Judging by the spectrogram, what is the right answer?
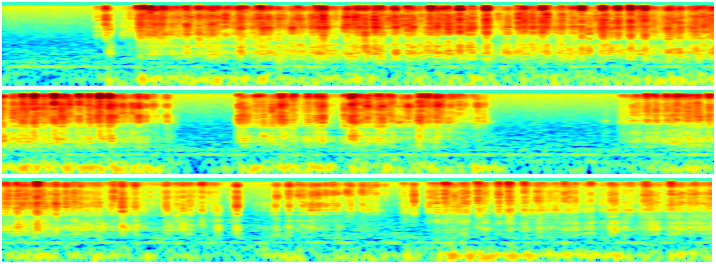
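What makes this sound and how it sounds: Long pointed nails scratch the dark blue glitter top of a small, rectangular, hollow hard-case clutch with a gold metal frame, lying flat. The result is a dense, gritty scratching with a bright, rasping texture over a steady low hum, broken by two brief pauses before the scratching resumes.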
